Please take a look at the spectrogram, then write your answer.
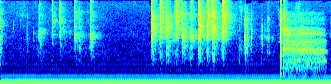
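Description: Keys clatter on a computer keyboard while an account name or number is entered into a journal, with a few scattered taps, then a quick burst of close, crisp keystrokes and a final sharp clack, with no talking.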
